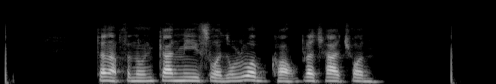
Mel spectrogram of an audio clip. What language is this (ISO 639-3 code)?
tha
